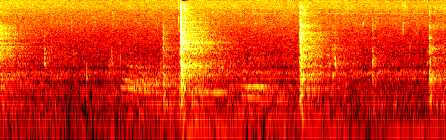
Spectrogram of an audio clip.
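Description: A few sharp, faint metal clicks, the clearest about two and three seconds in, from a wrench working the bleeder screw on a motorcycle's rear brake caliper while the brake is being bled.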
